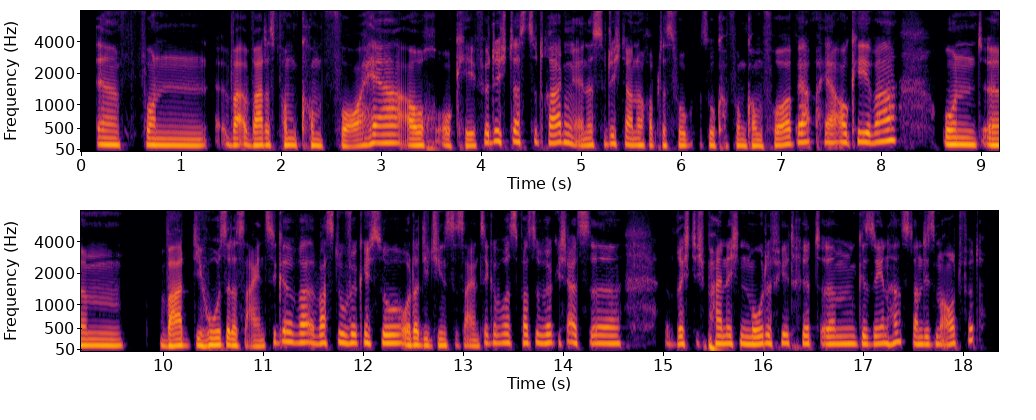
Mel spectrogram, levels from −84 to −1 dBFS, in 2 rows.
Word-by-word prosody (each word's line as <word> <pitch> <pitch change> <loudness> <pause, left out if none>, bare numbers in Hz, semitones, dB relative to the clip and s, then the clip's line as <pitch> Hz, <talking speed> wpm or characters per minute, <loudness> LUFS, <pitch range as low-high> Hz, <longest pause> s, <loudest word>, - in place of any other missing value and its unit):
äh, 145 -2 +3 0.2
von 135 -2 +1
war 140 -2 0
war 135 0 +5
das 140 -2 -1
vom 140 -1 0
Komfort 120 -2 -1
her 185 +2 +2
auch 135 -1 +2
okay 125 0 -3
für 185 +10 -3
dich, 220 -2 0
das 210 -3 -1
zu - - -6
tragen? 185 -1 0
Erinnerst 140 0 -2
du 155 - -8
dich 165 -2 -3
da 145 -3 0
noch, 135 -1 -1
ob 130 - -5
das 130 -3 -4
vo 130 +1 -2
so 135 -1 -3
Ko 120 - -12
vom 130 +1 -2
Komfort 130 +5 0
wer 195 +2 +1
her - - -2
okay 200 0 +1
war? 225 +4 +3 0.4
Und, 150 -1 +4
ähm, 130 -2 +3 0.4
war 125 +2 +5
die 125 0 -1
Hose 145 +2 +4
das 125 -3 +1
Einzige, 190 - -2
wa 195 -2 +2
was 180 -1 +1
du 190 -3 +2
wirklich 180 -2 +1
so 180 -1 +3
oder 145 -2 +3
die 135 -1 -2
Jeans 130 +1 -1
das 130 - -7
Einzige, 175 +10 -4
was 185 -2 -1
du 185 - -2
wirklich 180 +1 -2
als, 185 -3 -2
äh, 170 0 +1 0.6
richtig 165 +1 -2
peinlichen 170 -1 +2
Modefehltritt, 170 +2 0
ähm, 160 +1 +1
gesehen 165 +1 0
hast 195 +1 -3
an 155 - +1
diesem 155 +1 -2
Outfit? 175 +10 -4
155 Hz, 205 wpm, -24 LUFS, 135-180 Hz, 0.6 s, war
